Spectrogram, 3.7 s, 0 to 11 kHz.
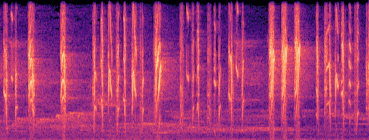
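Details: Sunbird calls played as a trapping lure: rapid clusters of thin, high chirps and clicks, uneven in timing, about 47 bursts a minute, with faint background hiss.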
